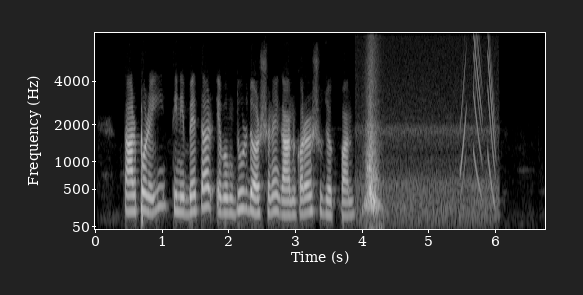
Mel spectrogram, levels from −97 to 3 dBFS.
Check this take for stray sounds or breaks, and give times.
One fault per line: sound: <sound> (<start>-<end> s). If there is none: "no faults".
sound: whoosh (4.0-4.4 s)
sound: chirp (5.5-6.0 s)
